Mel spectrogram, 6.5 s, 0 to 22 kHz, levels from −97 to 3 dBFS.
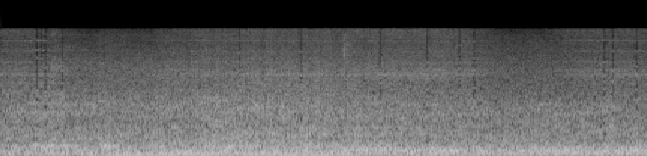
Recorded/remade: recorded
